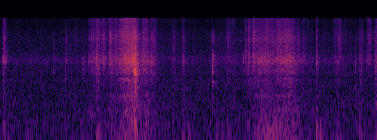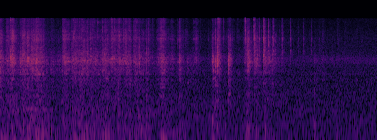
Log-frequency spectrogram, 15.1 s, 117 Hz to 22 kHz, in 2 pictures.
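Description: Handling noises on a Konica Minolta bizhub C252 copier: irregular plastic clicks, rattles and scuffs. A quick run of sharp clicks comes near the end as the front door is unlatched and swung open.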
